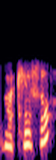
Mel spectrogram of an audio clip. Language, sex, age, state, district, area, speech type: Assamese, female, 45-60, Assam, Sivasagar, rural, conversation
